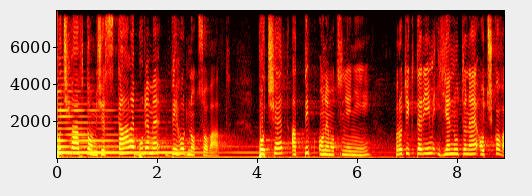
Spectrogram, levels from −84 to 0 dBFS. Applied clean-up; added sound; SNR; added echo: none; Piano; 6 dB; none.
